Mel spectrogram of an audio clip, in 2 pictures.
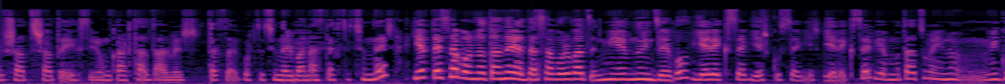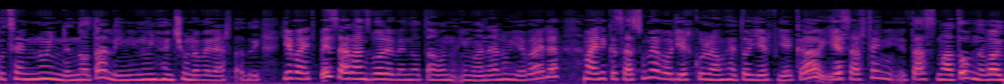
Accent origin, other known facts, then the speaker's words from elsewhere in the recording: Vanadzor, Lori, Armenia; born there; Ես ծնվել եմ 89 թվականին հունվարին, երկրաշարժից 1 ամիս հետո Իվանաձորում եմ ծնվել։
